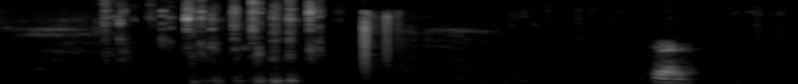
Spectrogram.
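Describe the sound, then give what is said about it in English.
Computer keyboard typing while notes are written: a quick run of clicking keystrokes, then scattered lighter taps and a single louder knock. “I'm gonna write some logisticals.”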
